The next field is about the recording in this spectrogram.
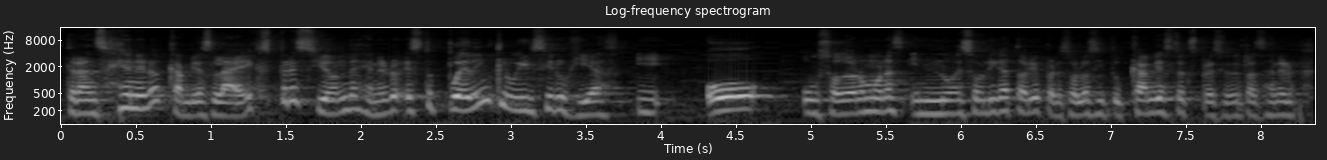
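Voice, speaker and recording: A woman's voice: fairly low pitch, fast, few pauses, dark tone, faint music behind. A woman with a Mexican accent hosting a live stream, chatting casually and explaining things as she reads viewer messages aloud. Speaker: live-stream host answering chat. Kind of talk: casual chat.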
